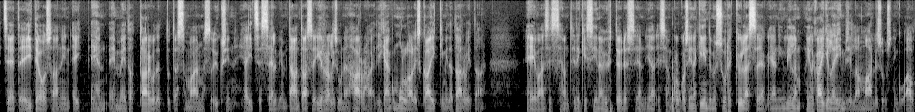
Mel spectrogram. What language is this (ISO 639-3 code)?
fin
